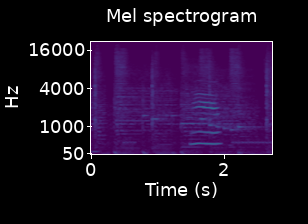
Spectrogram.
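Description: A cat meows in the Trails to Azure video game, a couple of short voiced calls with a longer tonal cry in the middle, heard over game background music with no talk.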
